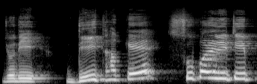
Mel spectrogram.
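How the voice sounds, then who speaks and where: Man teaching with a lively high voice. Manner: asks the class a question and answers it himself; stretches out the example words slowly. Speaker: English grammar teacher. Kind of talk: classroom lesson.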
